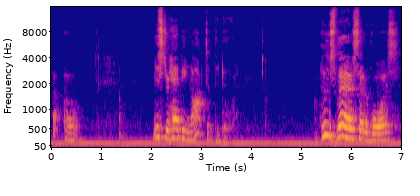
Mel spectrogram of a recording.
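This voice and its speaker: Mellow, creaky-voiced older woman reading bedtime stories. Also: medium pitch, a little hiss or hum, poor audio. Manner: chatty, gently opinionated commentary. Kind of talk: expressive children's storybook reading with casual asides.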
